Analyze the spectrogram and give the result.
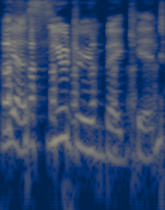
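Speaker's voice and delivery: normal talking voice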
